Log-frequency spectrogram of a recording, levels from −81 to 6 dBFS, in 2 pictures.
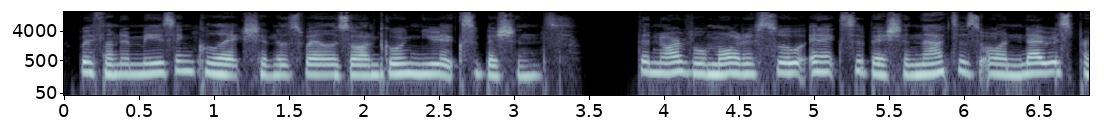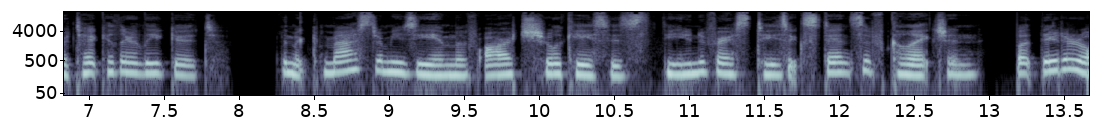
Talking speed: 145 wpm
